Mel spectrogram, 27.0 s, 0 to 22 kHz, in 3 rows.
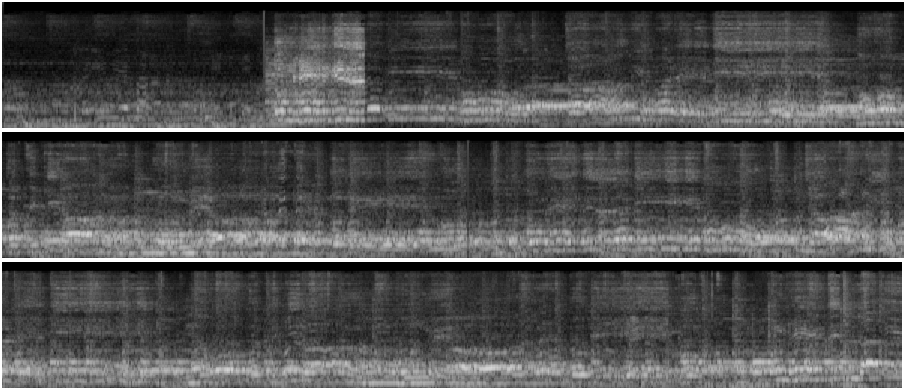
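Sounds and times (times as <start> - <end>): song with singing voice: 2.5 - 27.0.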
